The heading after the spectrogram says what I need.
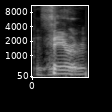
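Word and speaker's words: Theoren: Is it Darren or Theron? Theron. Well, I always said Theron. Maybe in Canada they pronounce it Darren.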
